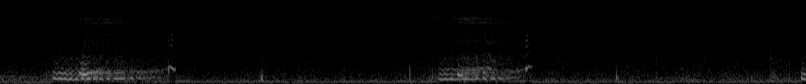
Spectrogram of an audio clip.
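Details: Snores from Amy, a domestic cat suffering from a cold: two softer, raspy breaths with a faint whistling overtone, several seconds apart, then near silence apart from small clicks.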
